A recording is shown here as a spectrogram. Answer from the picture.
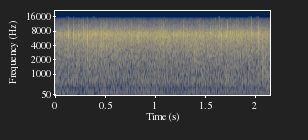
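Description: Steady rustling and crunching of dry grass and dead leaves under the tyres of a chain-towed trailer as it is dragged forward across a field. A low, steady engine hum from the towing SUV runs underneath.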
